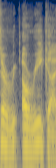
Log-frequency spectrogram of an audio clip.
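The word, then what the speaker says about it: Arika: So there was actually, it's Eureka, not Akira. He said it wrong.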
